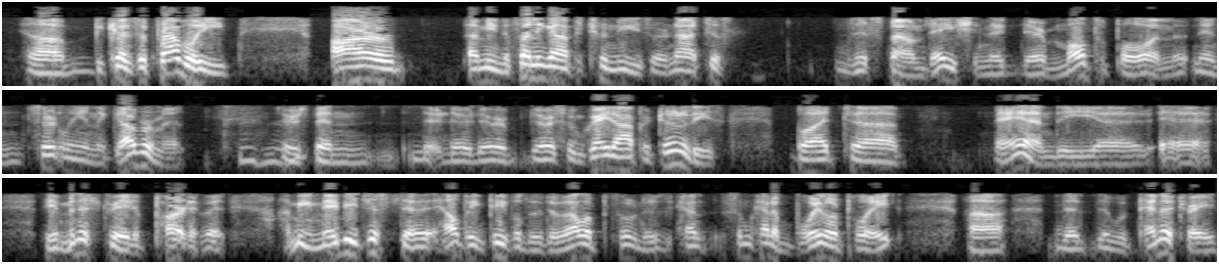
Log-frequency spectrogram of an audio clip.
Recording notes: Joining us today on the phone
